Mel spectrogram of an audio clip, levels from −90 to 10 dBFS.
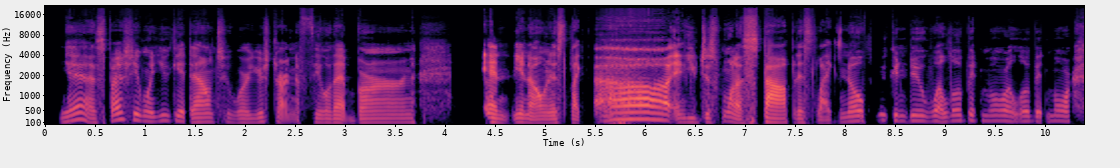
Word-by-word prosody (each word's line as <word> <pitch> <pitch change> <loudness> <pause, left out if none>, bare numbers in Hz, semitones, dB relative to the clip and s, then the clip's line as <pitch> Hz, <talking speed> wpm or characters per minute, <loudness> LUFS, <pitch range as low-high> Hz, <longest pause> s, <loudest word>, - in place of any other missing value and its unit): Yeah, 195 +9 -2
especially 200 - -2
when 160 -4 -6
you 180 0 -10
get 165 -3 -5
down 140 +1 -1
to 135 - -8
where 120 +1 -8
you're 125 +4 -7
starting 150 - -5
to - - -8
feel 125 -1 -9
that 120 -1 0
burn 125 +1 -4 0.7
and, 130 -5 +5
you 135 0 +3
know, 110 -2 +1
and 115 - -3
it's, 115 - -1
like, - - 0
"Oh," 225 -3 +6
and 130 +2 +5
you 130 - -4
just 130 +1 -3
wanna - - 0
stop, 125 -1 +5
and 125 - -8
it's, 120 - -5
like, - - -6
"Nope, 160 +4 -3
you 190 - -13
can 180 -2 -7
do 175 0 -7
a - - -1
little 175 +6 -8
bit 180 +1 -11
more, 175 0 -9
a 160 - -6
little 165 0 -8
bit - - -10
more," 170 -1 -8
145 Hz, 235 wpm, -26 LUFS, 125-175 Hz, 0.7 s, Oh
